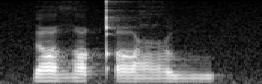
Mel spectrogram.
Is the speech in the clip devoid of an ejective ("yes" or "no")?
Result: no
